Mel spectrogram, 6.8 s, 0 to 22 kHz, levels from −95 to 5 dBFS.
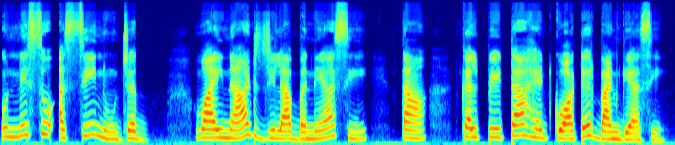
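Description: At 1.41 s, right after "ਉੱਨੀ ਸੌ ਅੱਸੀ ਨੂੰ", the speech breaks off. For about 0.26 s the last sound is stretched into a fading buzz, with no true silence under it. At 1.69 s the speech resumes with "ਵਾਇਨਾਡ ਜ਼ਿਲ੍ਹਾ ਬਣਿਆ ਸੀ". The audio in between is simply gone. This is likely a long network dropout. The stream stopped arriving, and the receiver covered the hole by continuing the last sound until new audio came.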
